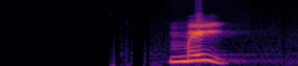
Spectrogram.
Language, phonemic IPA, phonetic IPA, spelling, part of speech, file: Tamil, /mɛj/, [me̞j], மெய், noun / verb, Ta-மெய்.ogg
- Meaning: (noun) 1. truth, reality, fact 2. consciousness, soul 3. body 4. consonant; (verb) to be true, or faithful; to hold the truth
